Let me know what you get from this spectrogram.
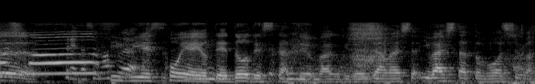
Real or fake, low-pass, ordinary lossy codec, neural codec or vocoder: real; 7.2 kHz; none; none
